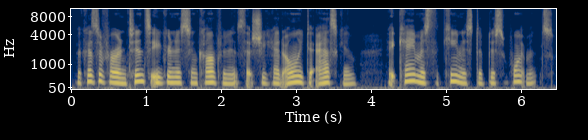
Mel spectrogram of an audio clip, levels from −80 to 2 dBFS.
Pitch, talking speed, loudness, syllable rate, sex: 190 Hz, 195 wpm, -20 LUFS, 5.9 syllables/s, female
